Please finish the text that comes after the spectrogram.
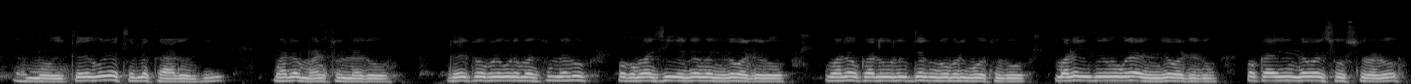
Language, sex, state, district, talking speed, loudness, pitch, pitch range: Telugu, male, Telangana, Karimnagar, 115 wpm, -22 LUFS, 165 Hz, 150-175 Hz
